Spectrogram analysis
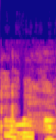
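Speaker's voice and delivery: put-on low, groggy morning voice.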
